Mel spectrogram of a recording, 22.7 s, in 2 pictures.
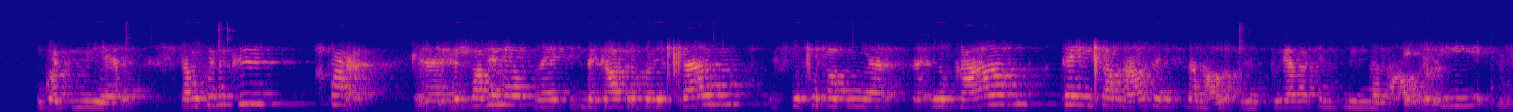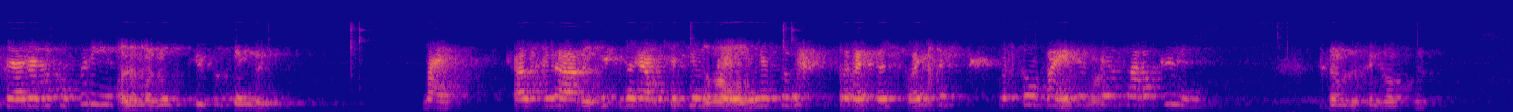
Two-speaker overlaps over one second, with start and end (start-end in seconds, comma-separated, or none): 15.6-17.2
